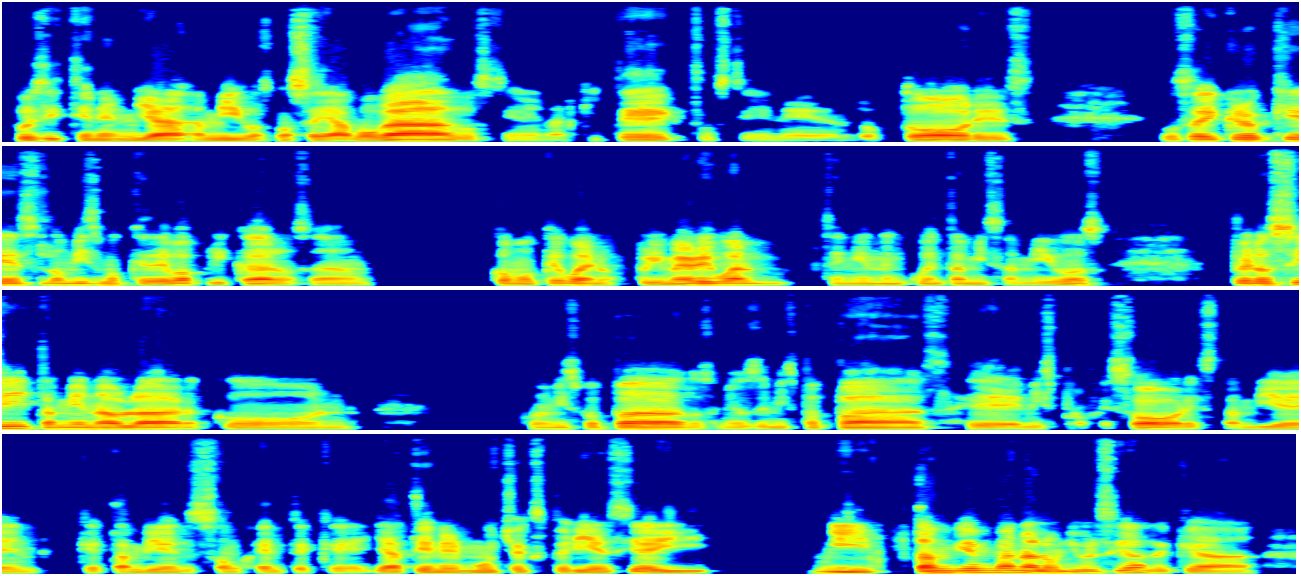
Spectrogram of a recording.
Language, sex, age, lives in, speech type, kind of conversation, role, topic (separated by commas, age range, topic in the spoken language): Spanish, male, 20-24, Mexico, conversation, advice, user, ¿Cómo quieres construir y mantener una red profesional?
